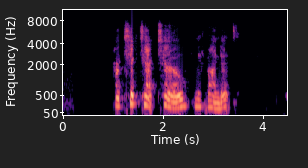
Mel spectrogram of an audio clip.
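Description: A middle-aged woman speaks with animation over an online call.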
